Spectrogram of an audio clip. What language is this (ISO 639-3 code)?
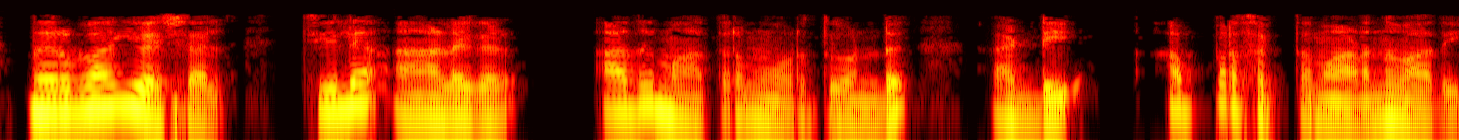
mal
